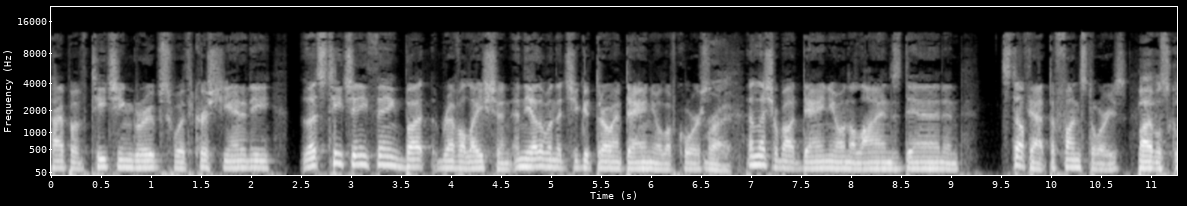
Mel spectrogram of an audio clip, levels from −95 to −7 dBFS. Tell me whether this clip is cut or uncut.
cut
